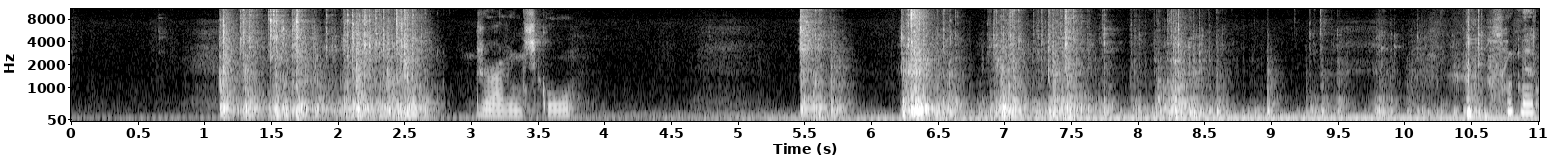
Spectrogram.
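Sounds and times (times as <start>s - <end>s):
toy trucks clicking and rattling: 0.6s - 2.9s, 5.4s - 11.0s.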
